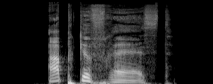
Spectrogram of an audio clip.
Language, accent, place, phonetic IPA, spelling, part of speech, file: German, Germany, Berlin, [ˈapɡəˌfʁɛːst], abgefräst, verb, De-abgefräst.ogg
- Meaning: past participle of abfräsen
